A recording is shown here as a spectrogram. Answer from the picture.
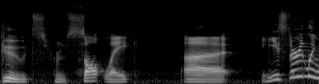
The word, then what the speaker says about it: Gutz: We were hanging out with the beer's new mascot, Goots, whose name is spelled Guts.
